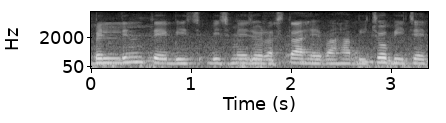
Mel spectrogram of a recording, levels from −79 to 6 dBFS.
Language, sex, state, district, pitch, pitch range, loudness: Hindi, female, Maharashtra, Mumbai Suburban, 185 Hz, 175-195 Hz, -14 LUFS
